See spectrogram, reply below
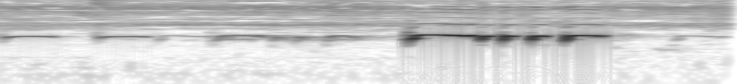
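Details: Local zebra dove singing on a training master recording: a few short level coos, then a loud bubbling phrase of rapid trilled pulses that ends in a held note.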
